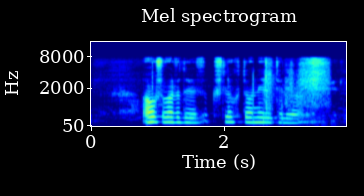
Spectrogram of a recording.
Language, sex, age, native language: Icelandic, male, 13, Icelandic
